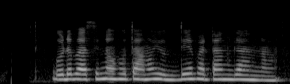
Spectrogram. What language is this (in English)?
Sinhala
